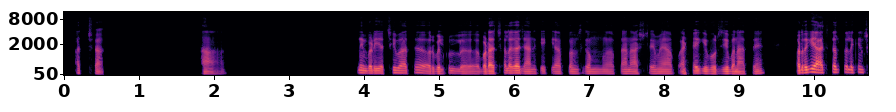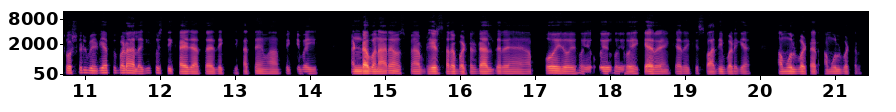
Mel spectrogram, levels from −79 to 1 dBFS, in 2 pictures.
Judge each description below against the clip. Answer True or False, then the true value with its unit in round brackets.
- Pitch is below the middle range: True (100 Hz)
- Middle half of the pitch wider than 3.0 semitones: False (2.4 semitones)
